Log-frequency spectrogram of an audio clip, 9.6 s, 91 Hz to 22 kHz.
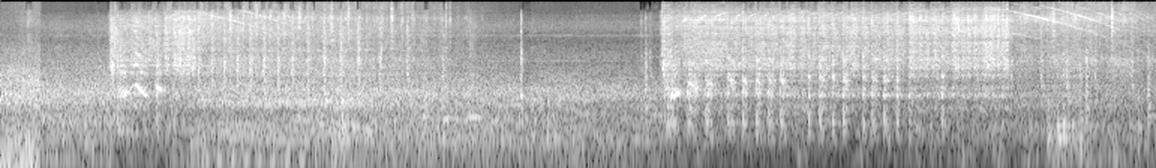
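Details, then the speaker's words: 2014 Chrysler 300S, 3.6L Pentastar petrol V6, ticking for months, flashing check-engine light: cranks hard, stumbles, catches and runs roughly with fast uneven knocking; one cylinder suspected low on compression, rockers a common cause. "so as you can hear i mean it's it's clearly making some noise it was hard to start which leads me to believe that it's long compression as you heard it was trying to stumble over and crank"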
